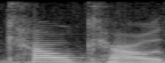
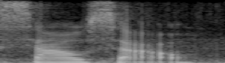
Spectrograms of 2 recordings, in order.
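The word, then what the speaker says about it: Cao Cao: it's like Dynasty Warriors the name cow cow was pronounced like cow cow then later it was getting pronounced more like SAA oh interesting a lot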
